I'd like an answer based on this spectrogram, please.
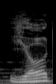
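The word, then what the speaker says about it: יוד: Yod is pronounced as an I or a Y, and corresponds with the Greek letter iota.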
